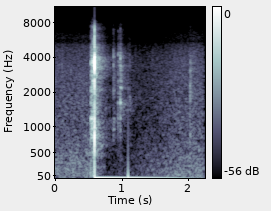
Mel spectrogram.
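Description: Hand staple gun firing a staple through convertible-top canvas into the front bow: one sharp snap about half a second in, followed by a few lighter clicks.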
